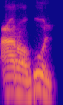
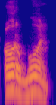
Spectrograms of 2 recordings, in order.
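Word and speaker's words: عربون: Wala yasihu bai'ul arbun, atau di sini bacanya bai'ul arabun. Ada beberapa cara membaca. Ya. Di sebagian teks juga ada urban, ada urbun. Ya. Jadi kalau dia bacanya arobu, maka arobun, roknya di harokat arobun. Tapi kalau kita domba seperti yang populer, urbun, populer urbun. Atau riwayat lain urban.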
